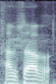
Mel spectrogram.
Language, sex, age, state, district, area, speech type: Maithili, male, 60+, Bihar, Araria, rural, spontaneous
